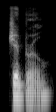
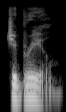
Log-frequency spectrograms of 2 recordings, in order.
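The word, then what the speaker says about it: جبريل: In Arabic, Gibbrel. Gibriel.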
